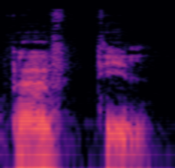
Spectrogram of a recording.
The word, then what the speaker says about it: peuvent-ils: Ah, you only hear that last consonant. And we hear it because it's sticking on to the next word. It's not on the end of the syllable anymore. No, it's the beginning of a new syllable. So, peuvent-ils.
